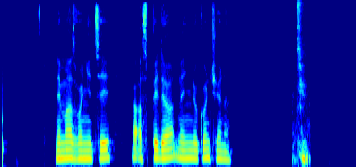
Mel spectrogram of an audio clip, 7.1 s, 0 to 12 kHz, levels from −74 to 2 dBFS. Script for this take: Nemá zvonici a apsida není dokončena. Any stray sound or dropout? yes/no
yes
